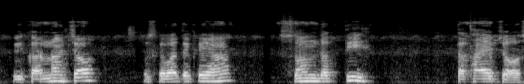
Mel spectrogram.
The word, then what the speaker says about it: सोमदत्ति: यहाँ पर लोग उच्चारण करते हैं क्या, सोमदत्तिस तथैव च, ऐसा उच्चारण नहीं होगा। उच्चारण क्या होगा, यहाँ पर देख लीजिए सोमदत्ति जोड़ तथा जोड़ एव, सोमदत्ति तथा एव च, सोमदत्ति तथा एव च,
